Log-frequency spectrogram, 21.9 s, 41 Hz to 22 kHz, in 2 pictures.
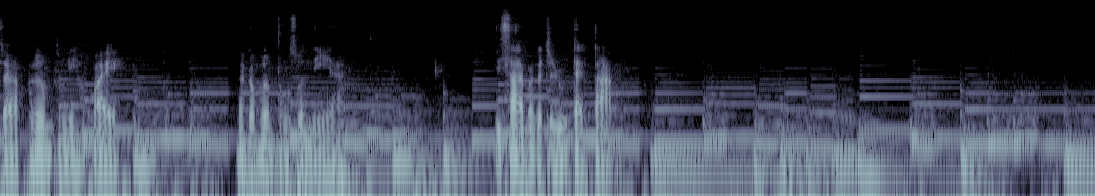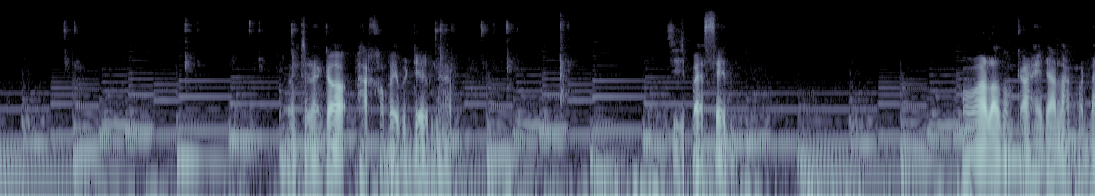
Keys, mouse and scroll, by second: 1.8 click, 2.1-2.5 scroll up 2, 3.5 click, 4.2 scroll up 2, 5.0 e, 5.6 click, 6.3 click, 6.7 click, 7.4 click, 8.1 click, 8.9 click, 9.6 click, 10.3 click, 11.1 click, 11.9-12.2 drag, 13.0 click, 13.4 h, 14.2 click, 15.5-16.5 typing, 16.5 Return, 18.0 click, 19.5 click, 20.6 click, 21.5 click.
